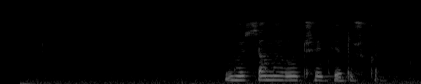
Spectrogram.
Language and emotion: Russian, neutral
